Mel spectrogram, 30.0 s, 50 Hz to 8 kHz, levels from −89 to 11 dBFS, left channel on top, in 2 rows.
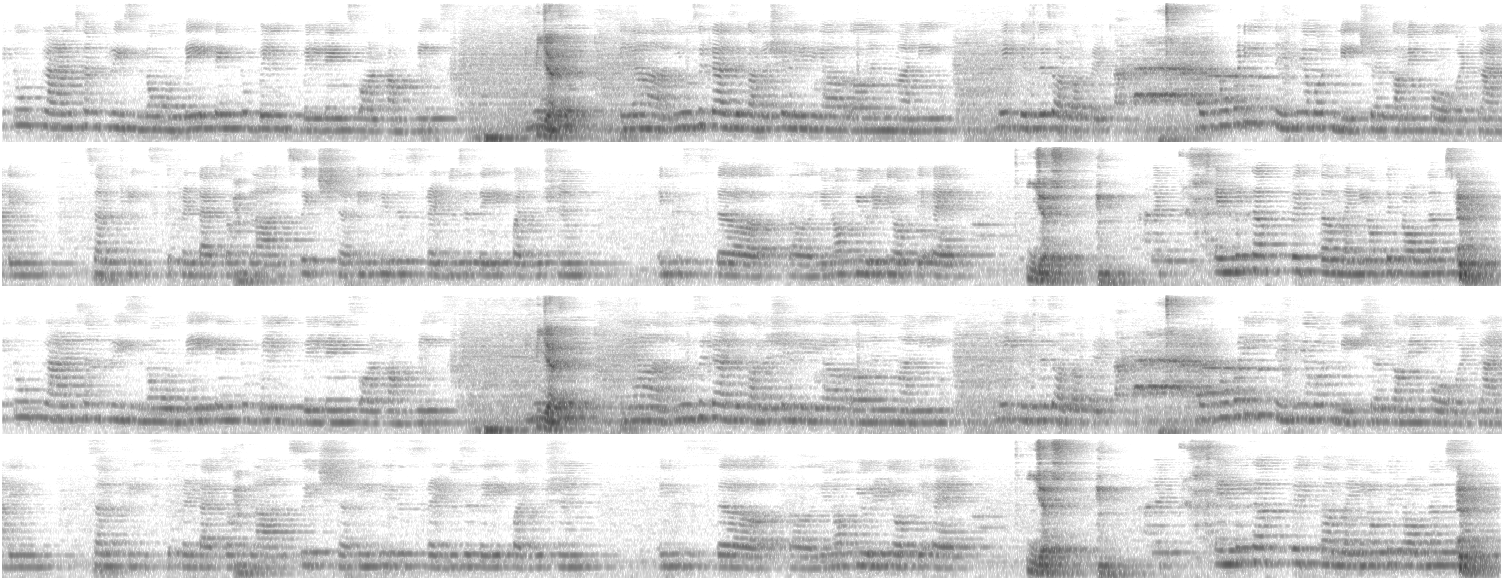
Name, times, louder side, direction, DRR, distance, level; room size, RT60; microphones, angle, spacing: voice 1, 0.0-4.4 5.2-5.8 6.2-9.4 9.9-11.0 11.9-15.4 15.9-20.8 21.6-24.6 26.4-26.7 27.1-29.7, left 1 dB, 65° left, -1 dB, 1.6 m, -37 dB
voice 2, 4.5-5.5 6.0-6.4 9.5-10.1 11.1-12.3 15.9-16.0 17.3-17.4 25.2-25.6 25.9-26.3 26.8-27.1 29.5-29.7, equal, 10° left, -3 dB, 3.0 m, -30 dB
14.0 x 8.3 x 8.8 m, 1.1 s
head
